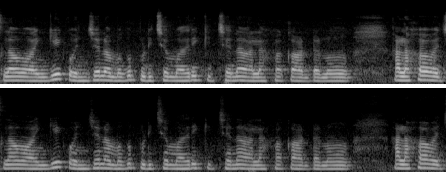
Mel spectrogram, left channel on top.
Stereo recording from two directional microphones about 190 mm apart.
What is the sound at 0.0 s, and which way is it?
Speech, 20° left (ahead or behind).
